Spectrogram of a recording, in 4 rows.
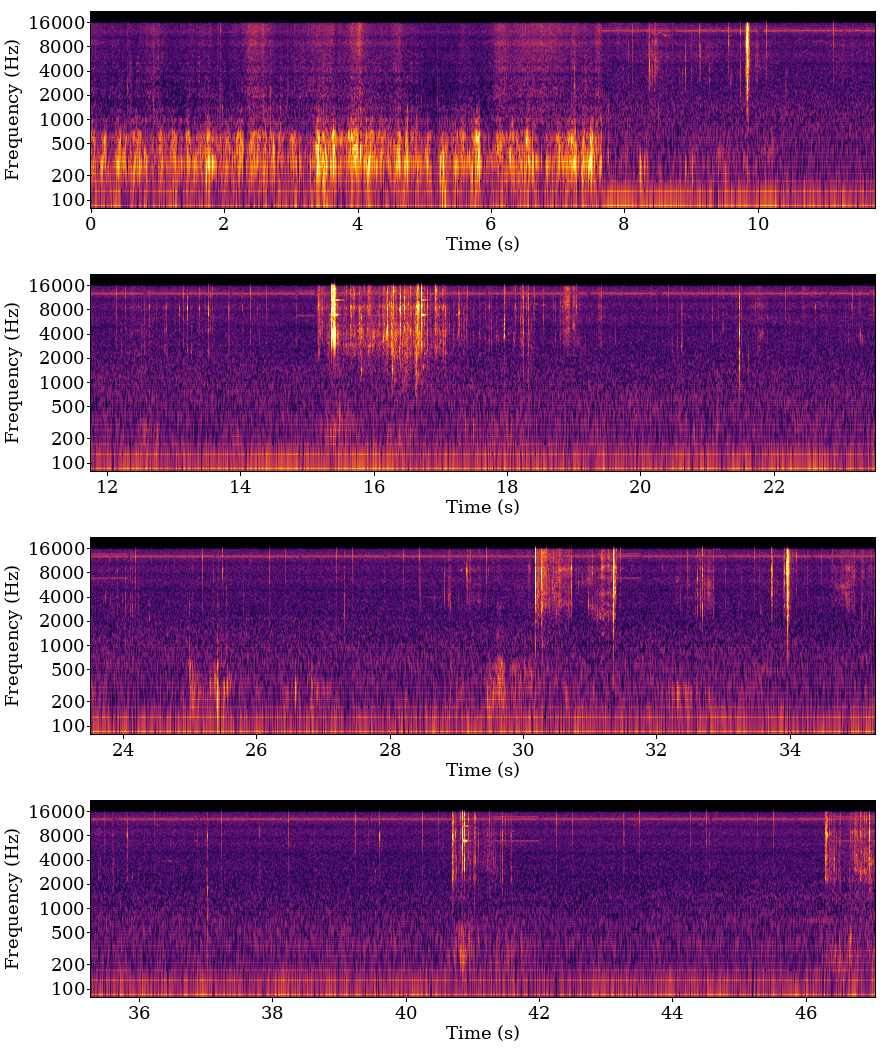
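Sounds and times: steady low rumble: 0:00.0 - 0:47.0
fishing reel clicking and rattling: 0:15.2 - 0:18.4.

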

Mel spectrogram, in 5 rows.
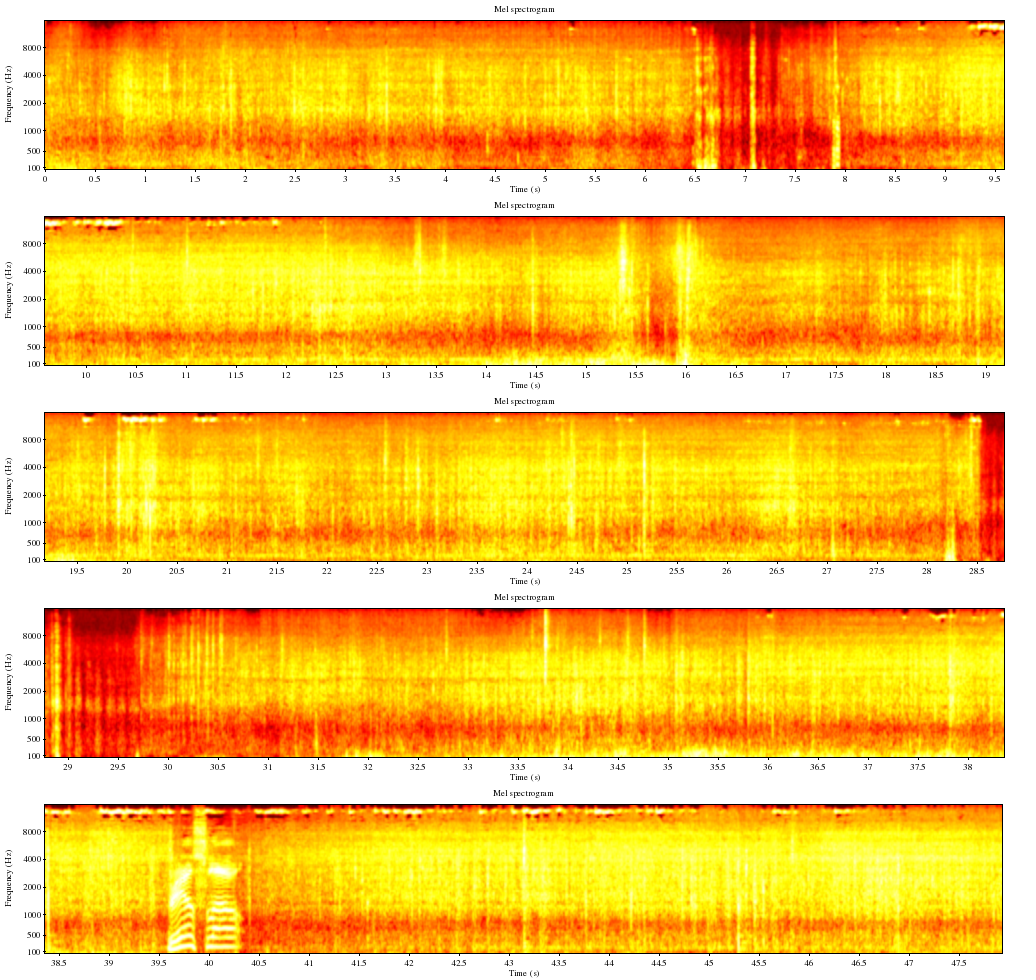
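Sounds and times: bike tyres rolling on dirt: 0:00.0 - 0:06.5, 0:07.3 - 0:28.7, 0:29.8 - 0:47.9
chain and frame rattling: 0:08.5 - 0:12.0, 0:18.6 - 0:27.0, 0:37.2 - 0:47.0.

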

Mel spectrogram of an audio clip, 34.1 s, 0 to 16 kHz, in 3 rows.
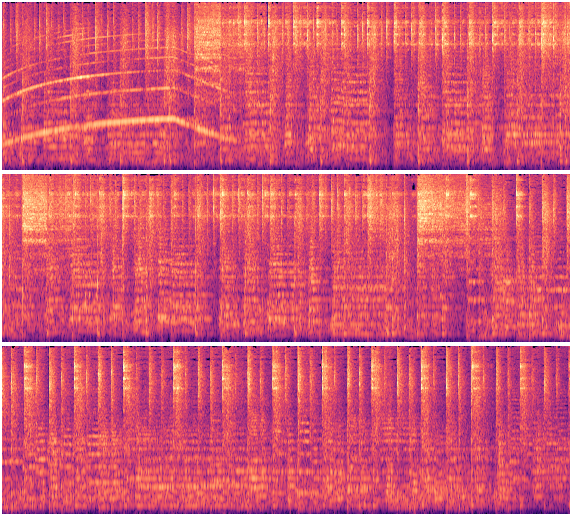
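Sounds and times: siren wail: 0:00.0 - 0:05.4
brass music: 0:00.0 - 0:34.0
drum kit beat: 0:00.0 - 0:34.0.

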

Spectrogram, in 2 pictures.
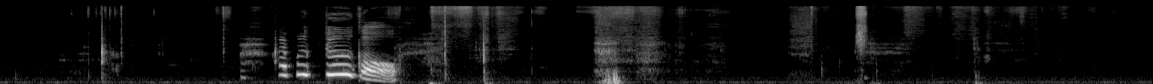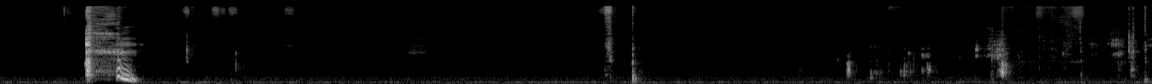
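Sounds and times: small clicks and rustles: 0:00.0 - 0:02.4
person coughing: 0:12.4 - 0:13.0.

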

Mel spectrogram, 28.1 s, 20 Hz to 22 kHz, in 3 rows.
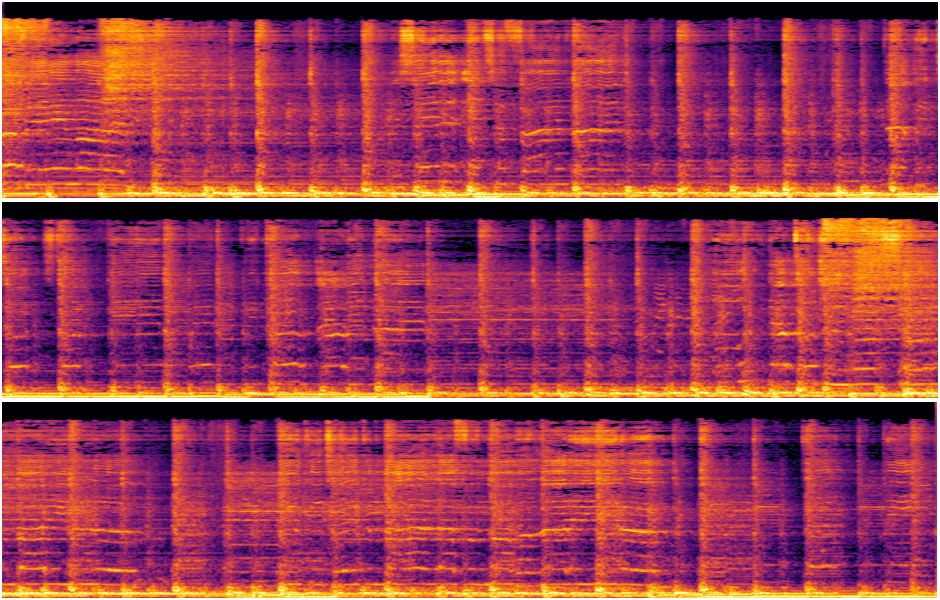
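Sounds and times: person singing lead vocal: 0:00.0 - 0:01.6, 0:03.8 - 0:06.4, 0:08.8 - 0:14.0, 0:15.8 - 0:20.4, 0:21.4 - 0:25.8, 0:26.5 - 0:28.0
bass guitar: 0:00.0 - 0:28.0
distorted electric guitars: 0:00.0 - 0:28.0
drums: 0:00.0 - 0:28.0.

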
